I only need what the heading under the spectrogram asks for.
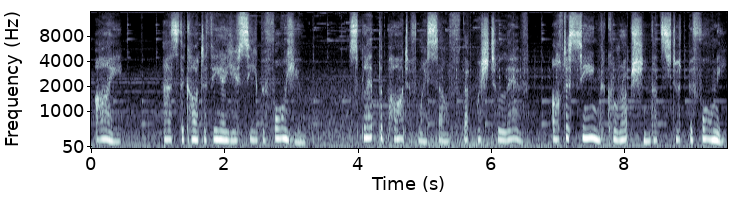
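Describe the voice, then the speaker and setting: An actress playing a gentle, sorrowful young woman in a game, speaking earnestly in soft, breathy, measured tones. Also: on the high side, close to an everyday voice. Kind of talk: dramatic game voice acting. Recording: music behind the voice.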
